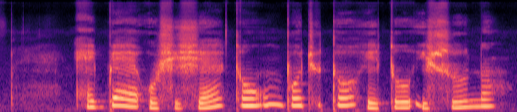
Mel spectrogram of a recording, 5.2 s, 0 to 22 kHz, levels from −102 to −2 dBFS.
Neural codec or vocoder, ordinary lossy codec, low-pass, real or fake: autoencoder, 48 kHz, 128 numbers a frame, DAC-VAE, trained on Japanese speech; none; none; fake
